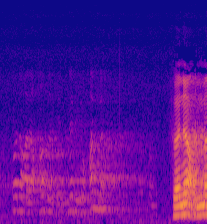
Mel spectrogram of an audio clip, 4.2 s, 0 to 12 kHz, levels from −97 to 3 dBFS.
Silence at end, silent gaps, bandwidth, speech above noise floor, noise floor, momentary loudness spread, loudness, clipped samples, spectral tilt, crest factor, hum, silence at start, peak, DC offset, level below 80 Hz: 0 s; none; 5.2 kHz; 33 dB; -62 dBFS; 28 LU; -24 LUFS; under 0.1%; -8.5 dB/octave; 22 dB; none; 0.3 s; -10 dBFS; under 0.1%; -70 dBFS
